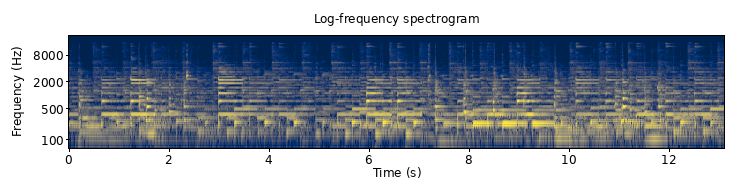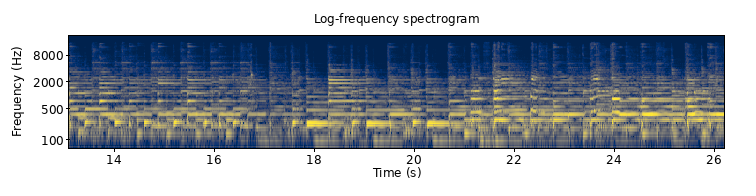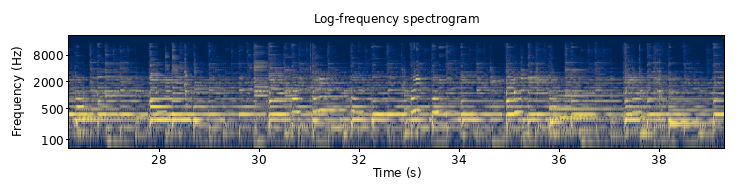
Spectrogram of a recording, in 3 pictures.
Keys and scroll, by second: 10.2 ctrl+t, 33.2 ctrl+t.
